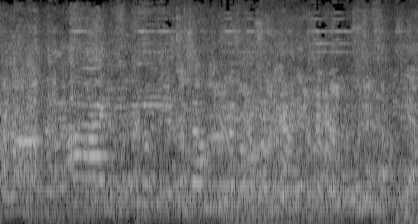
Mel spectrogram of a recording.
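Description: Many people talking at once, their overlapping conversations blending into a steady party chatter in a large room.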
